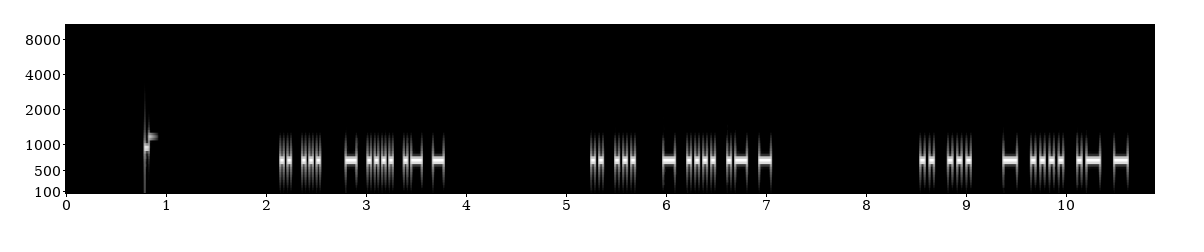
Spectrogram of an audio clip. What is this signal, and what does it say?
Morse code, heard as a keyed tone, about 31 wpm, 700 Hz. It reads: IS THAT IS THAT IS THAT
